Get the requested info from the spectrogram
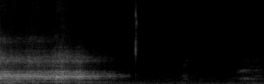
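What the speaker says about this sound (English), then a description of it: "Maybe even opening your mouth as wide as comfortable and making an exhale." A person exhales through a wide-open mouth during a guided meditation, giving one long, soft, breathy sigh that fades out, followed by quiet stillness and a faint breath.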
